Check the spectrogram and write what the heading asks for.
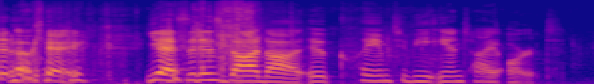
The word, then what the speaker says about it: Dada: Yes, it is Dada.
